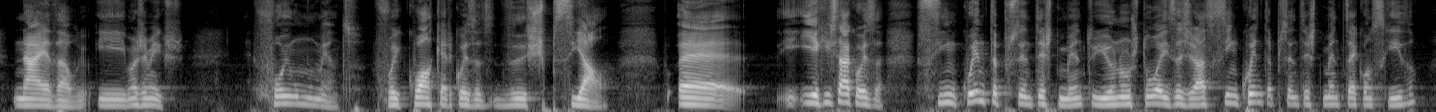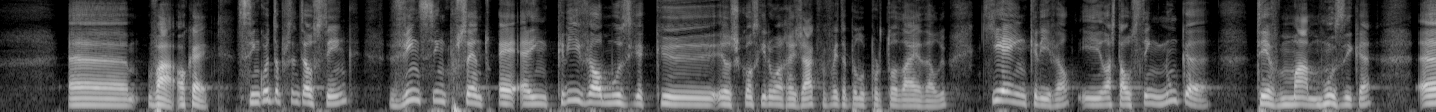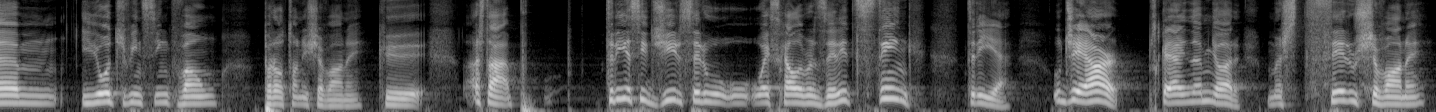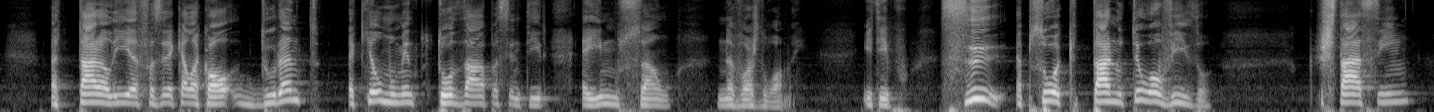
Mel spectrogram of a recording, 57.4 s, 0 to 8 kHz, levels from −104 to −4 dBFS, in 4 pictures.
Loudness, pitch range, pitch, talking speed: -31 LUFS, 130-175 Hz, 150 Hz, 145 wpm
